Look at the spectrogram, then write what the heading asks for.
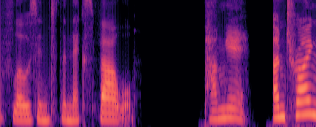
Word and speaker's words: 방: So the mistake is like saying 사랑그, 공그, 방그. Right. The fix is to end inside the syllable. 사랑, 공, 방.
